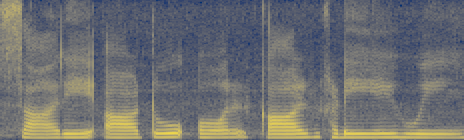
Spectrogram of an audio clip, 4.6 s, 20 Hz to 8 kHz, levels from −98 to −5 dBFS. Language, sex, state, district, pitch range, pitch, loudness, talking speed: Hindi, female, Madhya Pradesh, Umaria, 195-205 Hz, 200 Hz, -19 LUFS, 75 wpm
